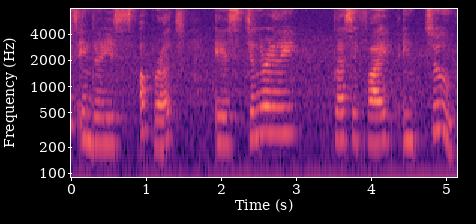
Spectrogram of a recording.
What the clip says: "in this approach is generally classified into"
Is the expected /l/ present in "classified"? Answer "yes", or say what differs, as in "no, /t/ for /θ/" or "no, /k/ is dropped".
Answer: yes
